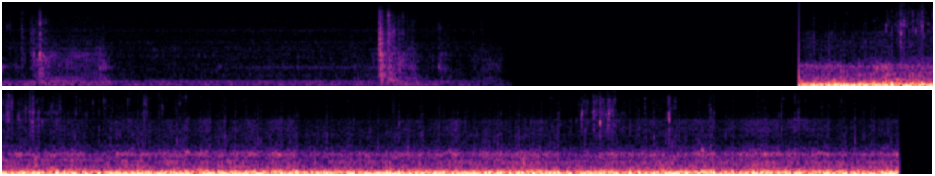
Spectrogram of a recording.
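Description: A faint hiss with a single knock in the first few seconds, then after a short silence a loud underwater rush of water and bubbles starts abruptly, a deep rumble with crackling bubbles on top, as a submersible goes under.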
